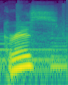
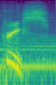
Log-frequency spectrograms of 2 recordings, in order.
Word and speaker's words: Gris: for a lot of people they would usually pronounce this game as Grizz but yeah it is Greece foreign are now we're going to get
